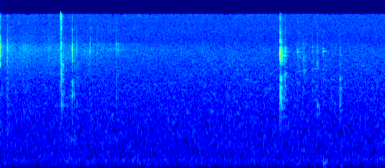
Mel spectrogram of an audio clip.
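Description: Small beads click under fingertips.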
